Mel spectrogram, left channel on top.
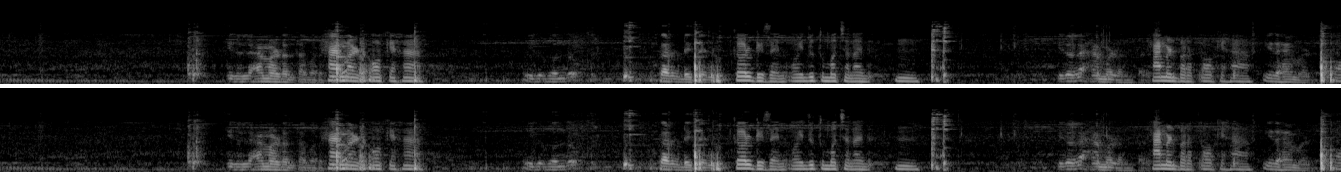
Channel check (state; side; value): normal; both; correlation 0.91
